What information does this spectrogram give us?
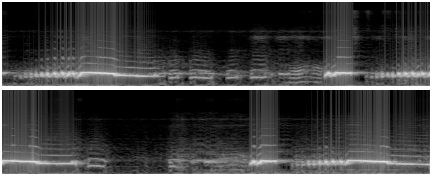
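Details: Actively calling Barbary dove, recorded to lure doves into calling: three rolling coos roughly every three seconds, each pulsing then falling away, with short soft notes between and a brief silence before the last.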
